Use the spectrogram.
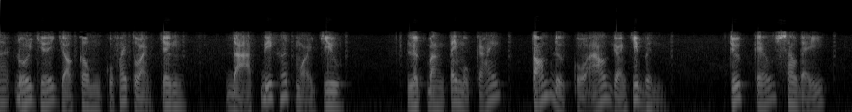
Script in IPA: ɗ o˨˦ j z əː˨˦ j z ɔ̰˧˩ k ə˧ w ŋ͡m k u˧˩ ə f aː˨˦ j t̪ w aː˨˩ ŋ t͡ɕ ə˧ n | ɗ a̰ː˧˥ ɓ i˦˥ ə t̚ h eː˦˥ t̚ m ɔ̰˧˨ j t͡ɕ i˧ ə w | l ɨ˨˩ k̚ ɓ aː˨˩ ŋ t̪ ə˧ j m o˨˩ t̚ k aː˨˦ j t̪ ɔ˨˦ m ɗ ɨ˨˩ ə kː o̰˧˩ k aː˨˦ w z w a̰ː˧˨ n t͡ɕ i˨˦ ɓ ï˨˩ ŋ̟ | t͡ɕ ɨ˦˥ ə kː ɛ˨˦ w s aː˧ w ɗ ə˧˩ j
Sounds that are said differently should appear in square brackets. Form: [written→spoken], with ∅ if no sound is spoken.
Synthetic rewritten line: ɗ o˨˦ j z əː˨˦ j z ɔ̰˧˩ k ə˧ w ŋ͡m k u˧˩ ə f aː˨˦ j t̪ w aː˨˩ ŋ t͡ɕ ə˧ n | ɗ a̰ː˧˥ ɓ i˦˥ ə t̚ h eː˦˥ t̚ m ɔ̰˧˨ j t͡ɕ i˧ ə w | l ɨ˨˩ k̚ ɓ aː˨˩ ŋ t̪ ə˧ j m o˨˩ t̚ k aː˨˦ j t̪ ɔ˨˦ m ɗ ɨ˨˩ ə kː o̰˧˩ [k→ʔ] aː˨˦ w z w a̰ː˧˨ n t͡ɕ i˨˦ ɓ ï˨˩ ŋ̟ | t͡ɕ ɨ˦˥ ə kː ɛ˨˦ w s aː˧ w ɗ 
